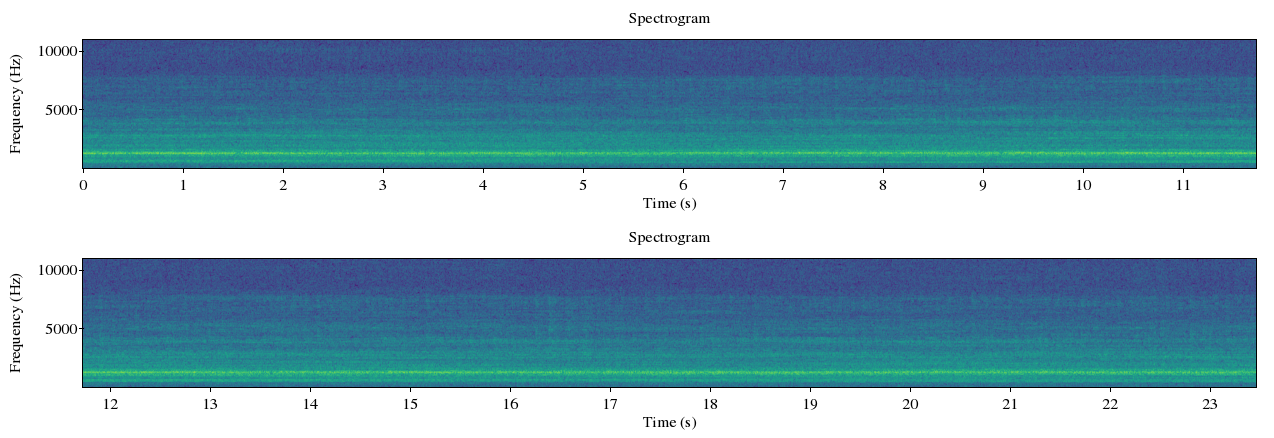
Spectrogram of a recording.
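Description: Model train running along the layout track: a steady whir with a constant high whine.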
